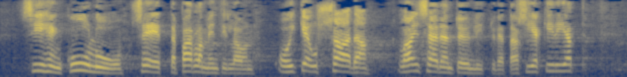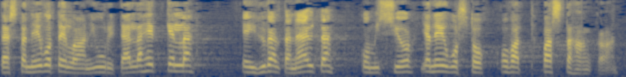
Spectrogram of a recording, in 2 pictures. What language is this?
Finnish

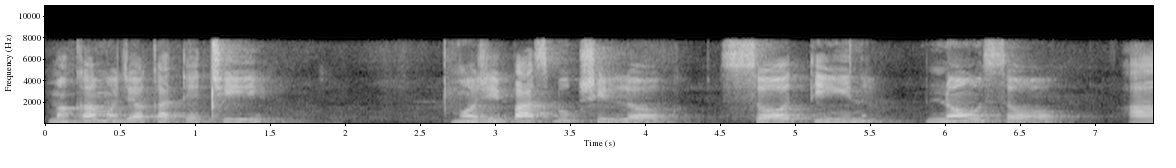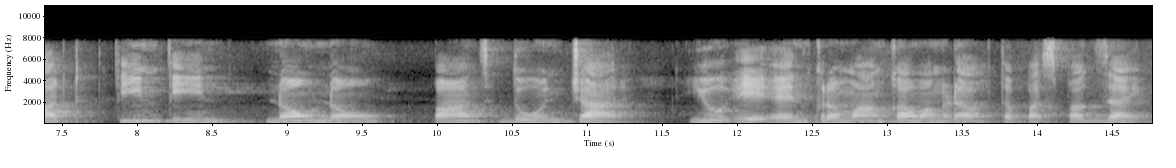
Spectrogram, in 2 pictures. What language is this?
Konkani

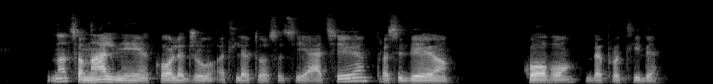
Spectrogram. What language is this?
Lithuanian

